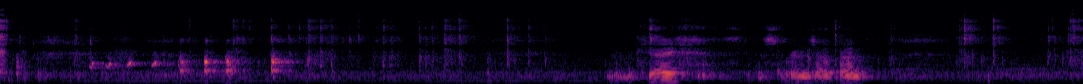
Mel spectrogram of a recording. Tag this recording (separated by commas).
Speech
